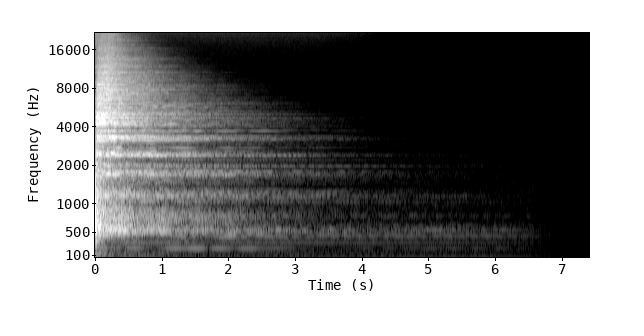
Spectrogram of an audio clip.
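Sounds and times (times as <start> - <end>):
drum kit crash cymbal: 0.0 - 1.7.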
